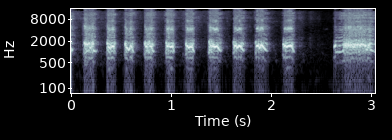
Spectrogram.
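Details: Sumatran hen red junglefowl lure call: ten rapid, evenly spaced harsh clucks, a short gap, then a drawn-out hoarse note starts.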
